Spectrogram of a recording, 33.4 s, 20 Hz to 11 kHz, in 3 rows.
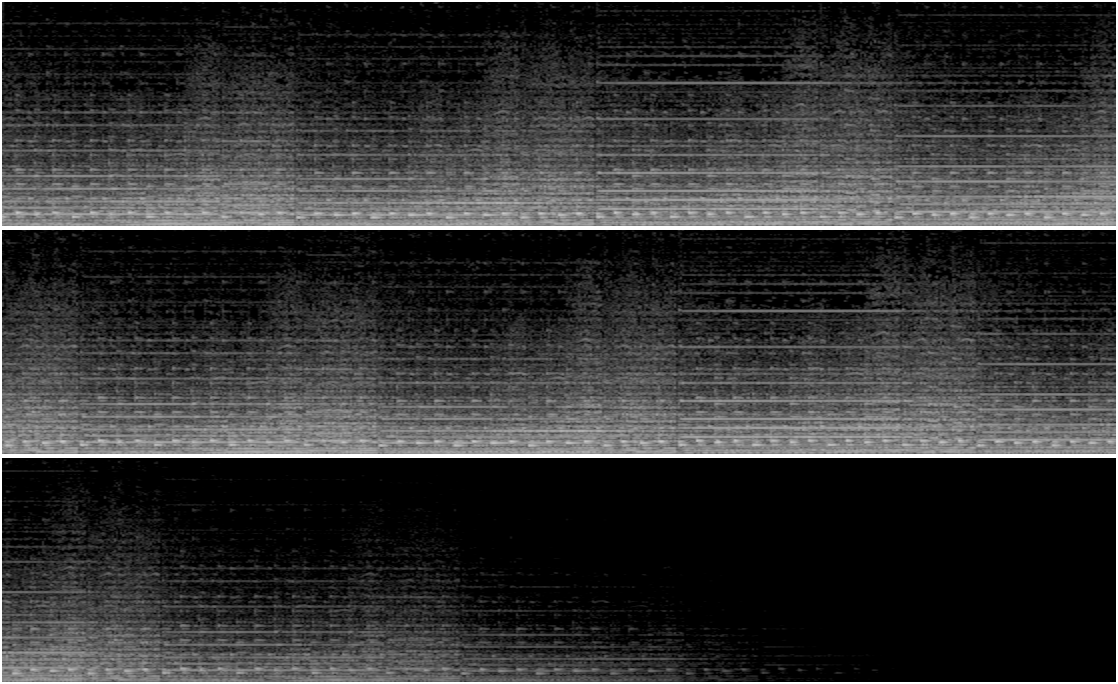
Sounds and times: Background music: 0.0s - 31.0s.

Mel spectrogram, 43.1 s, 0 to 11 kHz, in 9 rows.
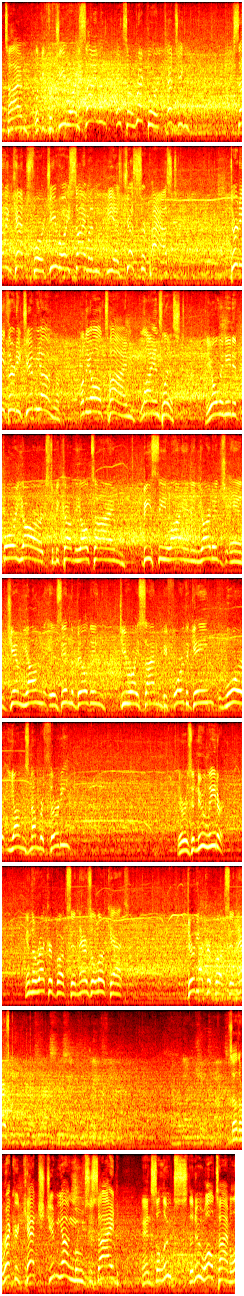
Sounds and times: Speech: 0.0s - 3.8s, 4.6s - 8.3s, 9.1s - 25.4s, 27.5s - 28.4s, 29.3s - 31.4s, 32.5s - 36.1s, 37.0s - 43.0s.

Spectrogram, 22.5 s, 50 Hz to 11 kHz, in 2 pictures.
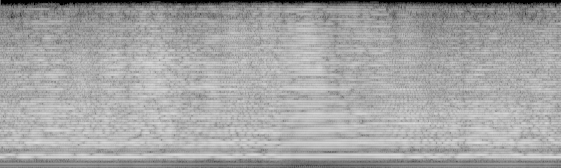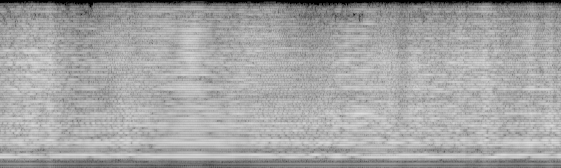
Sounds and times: Civil defense siren: 0.0s - 22.4s.

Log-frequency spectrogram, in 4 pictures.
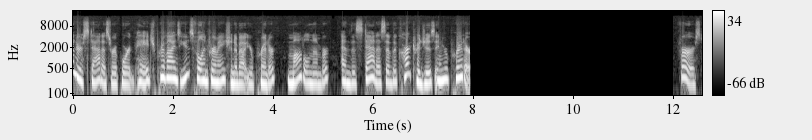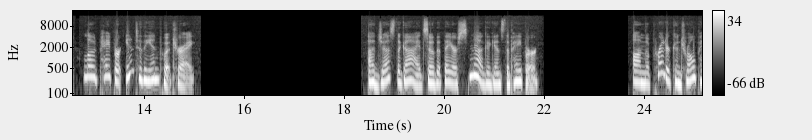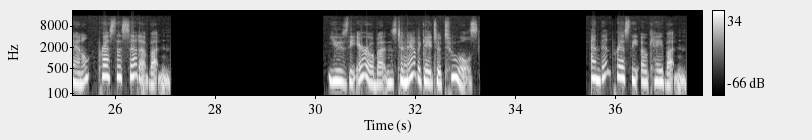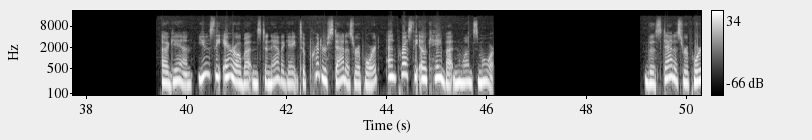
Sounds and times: Speech: 0.0s - 8.0s, 12.1s - 15.2s, 18.5s - 22.0s, 23.8s - 27.2s, 30.2s - 33.3s, 35.5s - 37.5s, 39.5s - 46.2s, 49.2s - 50.3s.

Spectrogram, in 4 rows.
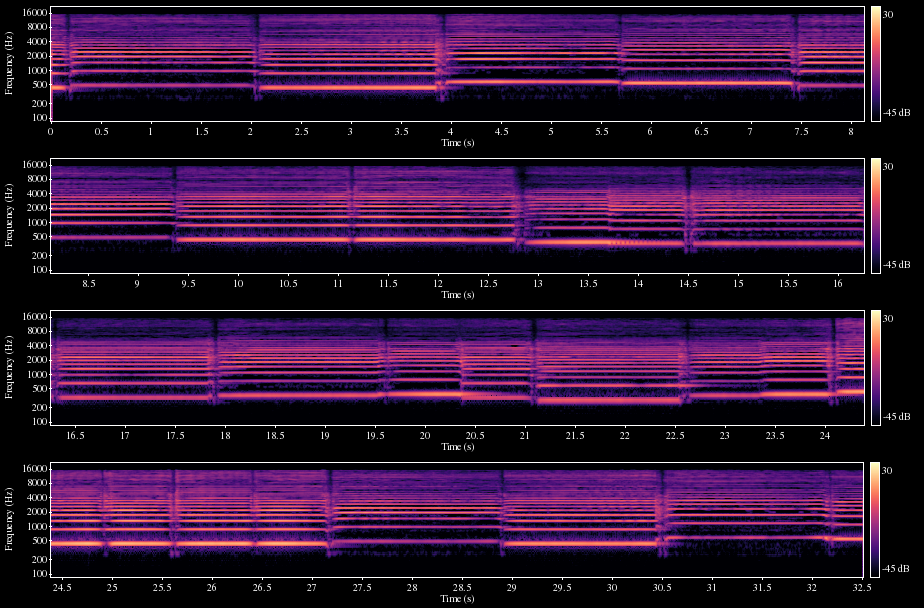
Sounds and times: Violin, fiddle: 0.0s - 32.5s.

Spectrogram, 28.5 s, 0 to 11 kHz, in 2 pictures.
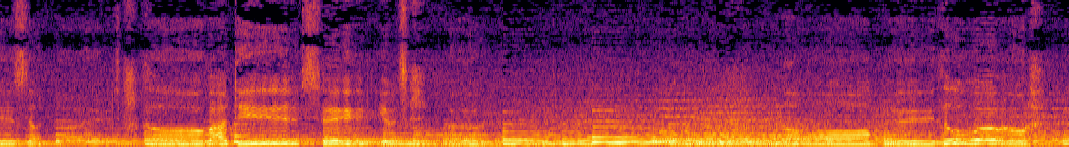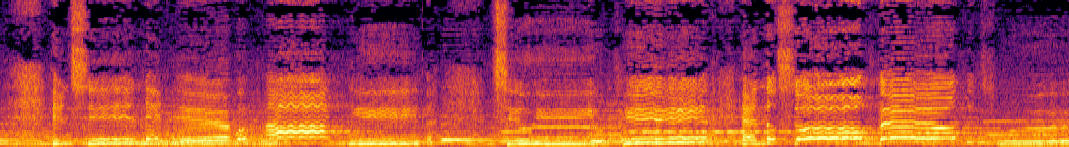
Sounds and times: Female singing: 0.0s - 6.9s, 10.3s - 14.0s, 14.8s - 20.2s, 20.8s - 28.5s
Music: 0.0s - 28.5s.

